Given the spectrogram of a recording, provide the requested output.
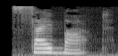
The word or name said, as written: cybot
